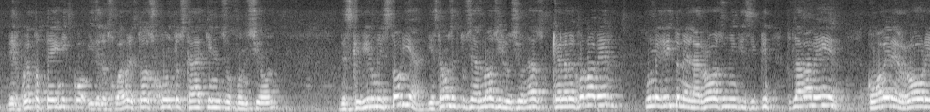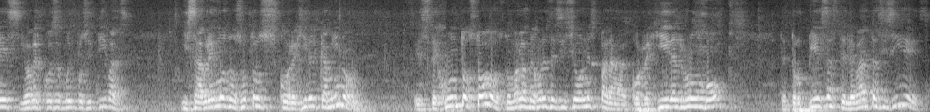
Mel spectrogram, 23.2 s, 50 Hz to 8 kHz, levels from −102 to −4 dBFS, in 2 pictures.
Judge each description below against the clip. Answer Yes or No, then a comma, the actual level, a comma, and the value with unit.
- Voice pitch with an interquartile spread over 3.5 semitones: Yes, average, 4.2 semitones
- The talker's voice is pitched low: No, medium, 185 Hz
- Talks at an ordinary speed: No, fast, 195 wpm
